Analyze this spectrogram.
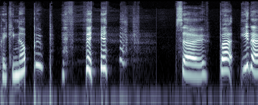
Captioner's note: chuckles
